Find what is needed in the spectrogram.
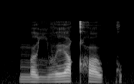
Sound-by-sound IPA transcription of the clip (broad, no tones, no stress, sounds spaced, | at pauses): m œ ʎ β e qʰ u k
